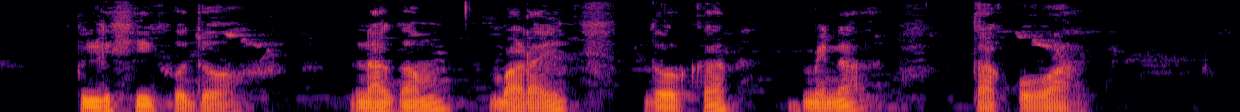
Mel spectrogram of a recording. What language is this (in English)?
Santali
